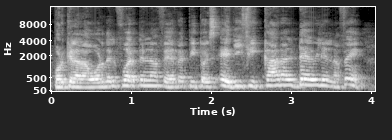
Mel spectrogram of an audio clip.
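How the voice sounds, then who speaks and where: A man preaching a sermon as pastor, animated and colloquial, asking the congregation questions. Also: high voice, fairly quick, roomy sound. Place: church hall.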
